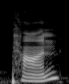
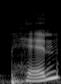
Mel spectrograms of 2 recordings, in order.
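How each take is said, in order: First: The surname is said with a French nasal vowel. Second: The surname is said with an English short vowel. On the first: "her name is French, and I've heard people say Pan" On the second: "like Americans or like English speaking people would say Pin"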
